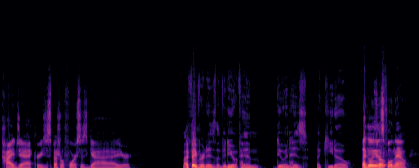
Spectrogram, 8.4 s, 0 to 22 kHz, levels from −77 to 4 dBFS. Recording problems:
none

